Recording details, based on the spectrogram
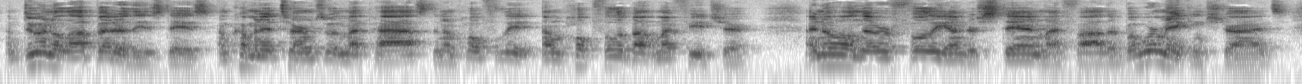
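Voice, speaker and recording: A man with a fairly low voice reads a comic essay aloud. His delivery is conversational and wry, like personal storytelling. The room echoes clearly and he sounds a little way back from the microphone. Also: lively intonation, brisk. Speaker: reader of a humorous essay. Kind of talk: comedic first-person essay read aloud. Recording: roomy echo, distant microphone.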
